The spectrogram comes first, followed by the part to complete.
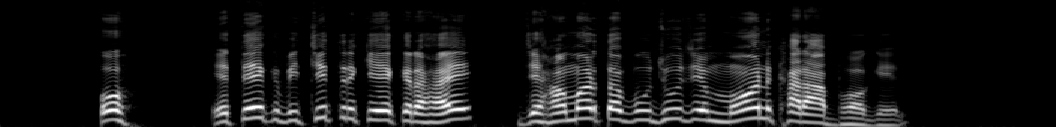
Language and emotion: Maithili, disgusted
